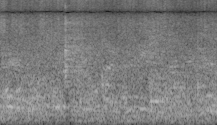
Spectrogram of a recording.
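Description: Steady hiss of a busy terminal hall, with faint voices murmuring in the background.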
